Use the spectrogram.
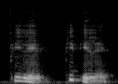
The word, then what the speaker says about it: pipili: In the future tense, so will run, will walk, will choose, right, are pronounced tatakbu for will run, lalakad for will walk, and pipili for will choose.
